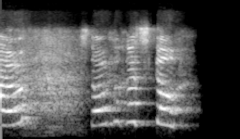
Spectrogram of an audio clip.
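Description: Speech: a woman's voice, breathy during the first second.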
